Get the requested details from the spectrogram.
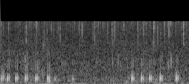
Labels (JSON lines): {"label": "biophony, pulse", "recorder": "SoundTrap 500"}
